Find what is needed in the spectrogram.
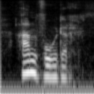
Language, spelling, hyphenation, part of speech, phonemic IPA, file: Dutch, aanvoerder, aan‧voer‧der, noun, /ˈaːnˌvur.dər/, Nl-aanvoerder.ogg
- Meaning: 1. leader 2. captain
